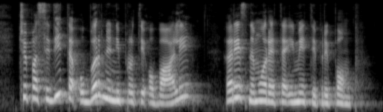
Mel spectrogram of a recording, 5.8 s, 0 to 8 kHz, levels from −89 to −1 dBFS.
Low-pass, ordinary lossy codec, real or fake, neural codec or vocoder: 7.2 kHz; none; real; none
